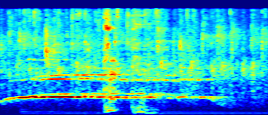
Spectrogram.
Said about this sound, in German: Einen ganz dicken Applaus für unsere Kigo-Band.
